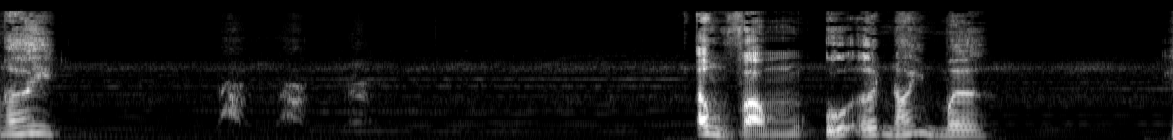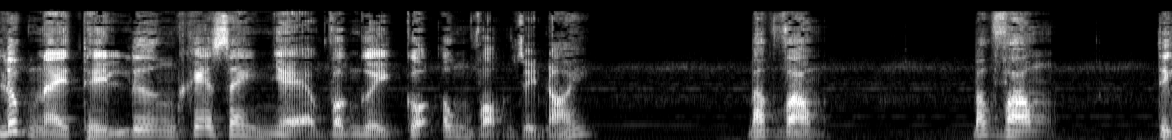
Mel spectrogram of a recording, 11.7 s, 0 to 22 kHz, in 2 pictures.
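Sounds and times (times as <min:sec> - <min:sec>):
speech: 0:00.0 - 0:00.4, 0:03.5 - 0:05.0, 0:05.8 - 0:08.9, 0:09.6 - 0:10.1, 0:10.7 - 0:11.7
dog barking while scratching the ground under a mango tree in a garden: 0:01.1 - 0:01.9.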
